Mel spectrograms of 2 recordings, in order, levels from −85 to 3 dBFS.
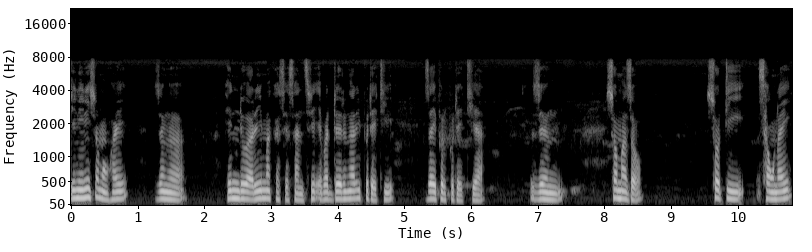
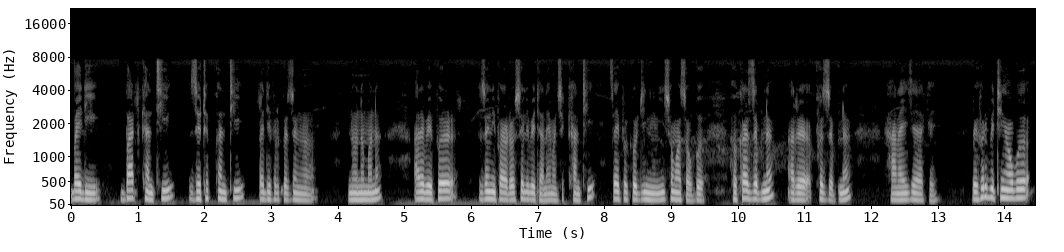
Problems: none marked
